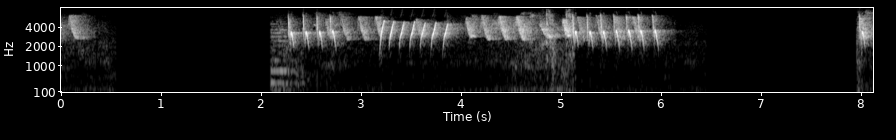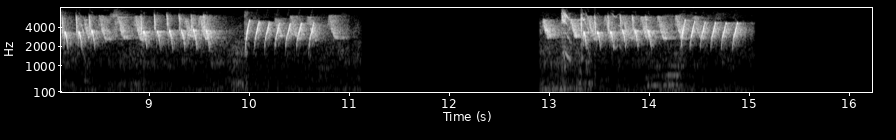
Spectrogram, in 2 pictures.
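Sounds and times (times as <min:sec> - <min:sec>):
bird song: 0:00.0 - 0:00.4, 0:02.1 - 0:06.2, 0:08.0 - 0:11.2, 0:12.9 - 0:15.1.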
